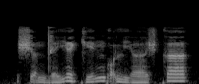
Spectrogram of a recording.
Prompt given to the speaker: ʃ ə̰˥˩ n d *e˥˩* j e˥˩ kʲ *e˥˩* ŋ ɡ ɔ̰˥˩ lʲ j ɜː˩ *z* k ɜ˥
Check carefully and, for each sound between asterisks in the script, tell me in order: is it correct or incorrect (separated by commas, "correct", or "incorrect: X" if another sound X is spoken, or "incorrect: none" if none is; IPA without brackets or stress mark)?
incorrect: e˩, incorrect: e˩˥, incorrect: ʃ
